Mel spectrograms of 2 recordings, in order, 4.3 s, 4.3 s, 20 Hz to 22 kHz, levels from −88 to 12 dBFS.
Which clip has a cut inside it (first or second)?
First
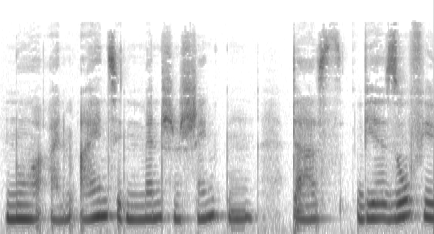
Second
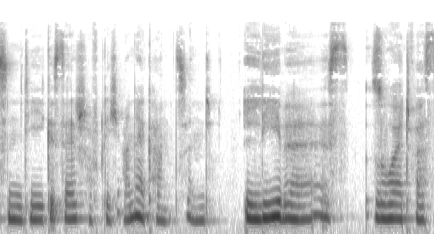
first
